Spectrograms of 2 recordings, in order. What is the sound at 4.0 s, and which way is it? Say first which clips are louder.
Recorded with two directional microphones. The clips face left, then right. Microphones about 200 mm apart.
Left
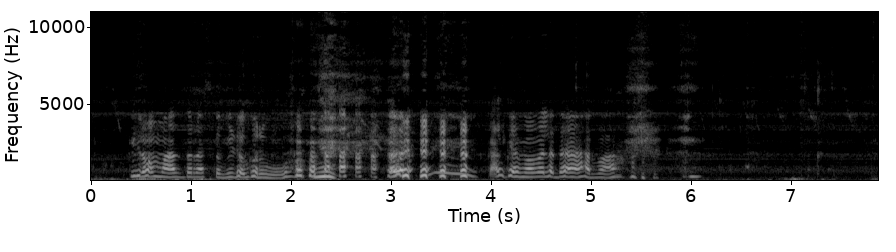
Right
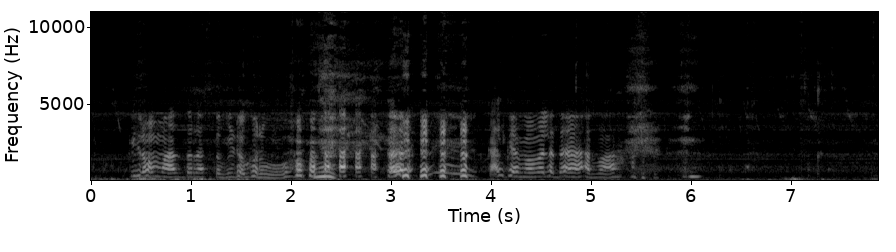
A woman's voice: left 7 dB; 45° left (ahead or behind).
